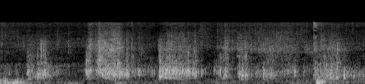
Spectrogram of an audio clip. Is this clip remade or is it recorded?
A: recorded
